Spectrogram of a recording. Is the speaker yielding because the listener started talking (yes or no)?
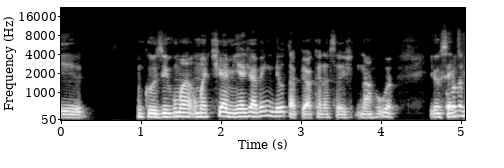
no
